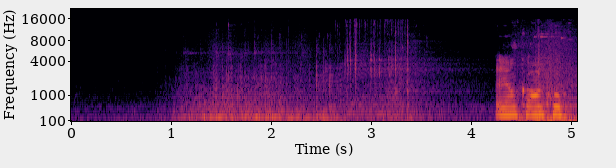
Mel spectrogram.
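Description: A wooden crank creaks and grinds as it turns.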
